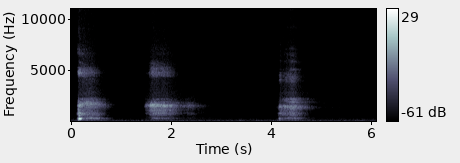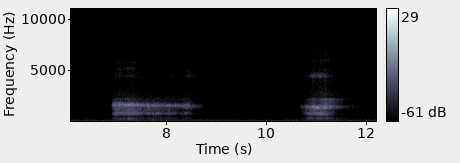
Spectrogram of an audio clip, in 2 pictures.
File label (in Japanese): 寝息; SEなし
